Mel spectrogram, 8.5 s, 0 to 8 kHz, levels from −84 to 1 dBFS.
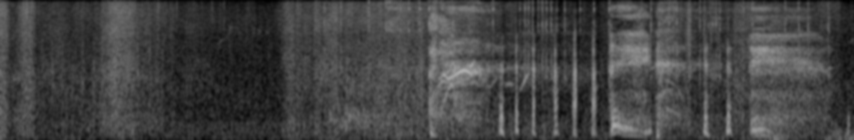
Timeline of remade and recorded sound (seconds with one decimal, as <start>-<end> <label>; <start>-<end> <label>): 0.0-1.9 recorded; 1.9-3.2 remade; 3.2-8.5 recorded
